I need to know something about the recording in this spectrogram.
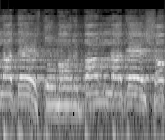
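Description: A solo voice singing a Bengali gojol, holding long notes that bend and glide in pitch, in a chant-like melody.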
